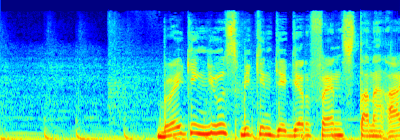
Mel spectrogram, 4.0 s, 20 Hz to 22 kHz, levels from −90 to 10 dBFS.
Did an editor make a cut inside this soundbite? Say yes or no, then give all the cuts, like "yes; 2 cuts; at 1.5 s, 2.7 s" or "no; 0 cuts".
yes; 1 cut; at 1.5 s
